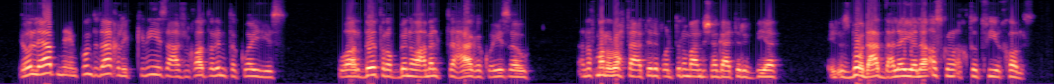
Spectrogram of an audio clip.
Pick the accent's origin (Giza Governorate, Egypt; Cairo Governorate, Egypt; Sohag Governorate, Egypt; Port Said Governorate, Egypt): Giza Governorate, Egypt; Giza; احنا بقى عندنا في الجيزه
